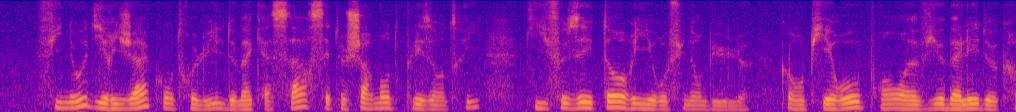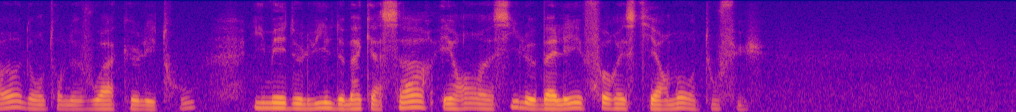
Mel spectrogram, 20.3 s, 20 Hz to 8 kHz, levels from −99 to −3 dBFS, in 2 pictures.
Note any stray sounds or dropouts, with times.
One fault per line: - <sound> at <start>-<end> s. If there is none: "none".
none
